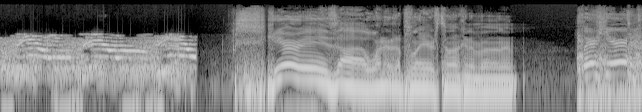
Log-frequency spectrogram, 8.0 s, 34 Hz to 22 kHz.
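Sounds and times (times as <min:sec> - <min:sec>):
cat meowing loudly in a drawn-out wavering yowl: 0:00.0 - 0:02.5
speech: 0:02.9 - 0:06.6.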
